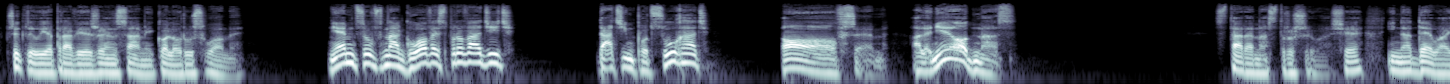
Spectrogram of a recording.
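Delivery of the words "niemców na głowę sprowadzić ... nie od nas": loud, high scolding questions; angry manager. Acted. Manager rebuking the old widow's idea, loud and angry. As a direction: rebuke her sharply.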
